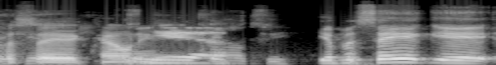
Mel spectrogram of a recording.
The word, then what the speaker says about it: Passaic: Yo, I always pronounce it wrong. Passaic County. Yeah. Yeah, Passaic.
